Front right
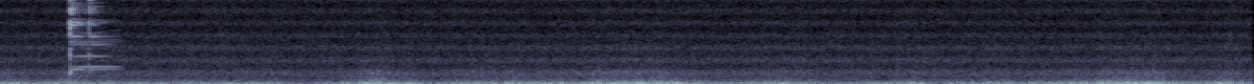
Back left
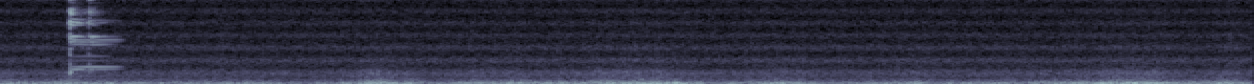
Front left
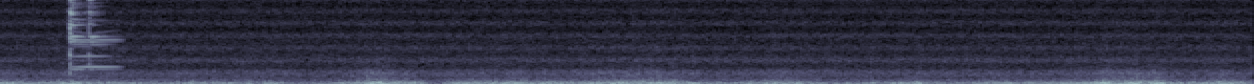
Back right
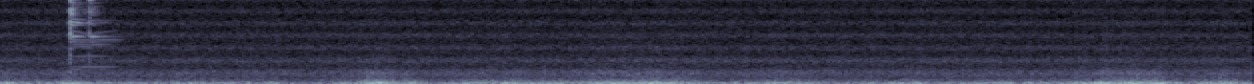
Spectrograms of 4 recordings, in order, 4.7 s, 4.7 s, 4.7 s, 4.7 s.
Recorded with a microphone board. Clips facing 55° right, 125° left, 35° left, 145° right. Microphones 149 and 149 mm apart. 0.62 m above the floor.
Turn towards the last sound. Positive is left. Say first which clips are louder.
# back left 1 dB, front left 1 dB
turn(degrees=30)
